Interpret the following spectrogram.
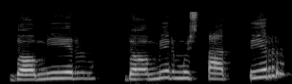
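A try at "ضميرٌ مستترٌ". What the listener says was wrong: Jangan disukun. Domirun mustatirun.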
